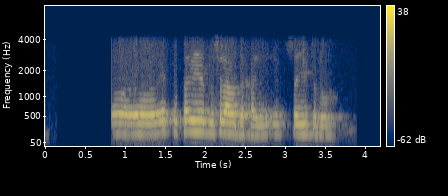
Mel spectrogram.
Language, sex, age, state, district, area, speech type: Hindi, male, 30-45, Uttar Pradesh, Prayagraj, rural, conversation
